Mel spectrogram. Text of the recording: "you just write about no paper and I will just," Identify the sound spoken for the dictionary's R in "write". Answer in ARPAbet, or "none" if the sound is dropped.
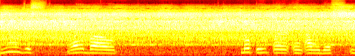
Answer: W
